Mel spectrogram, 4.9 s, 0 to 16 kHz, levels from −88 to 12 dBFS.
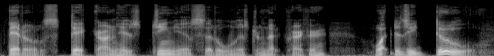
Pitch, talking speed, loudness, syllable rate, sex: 80 Hz, 145 wpm, -21 LUFS, 4.3 syllables/s, male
